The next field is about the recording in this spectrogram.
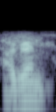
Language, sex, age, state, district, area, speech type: Bodo, male, 18-30, Assam, Baksa, rural, conversation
